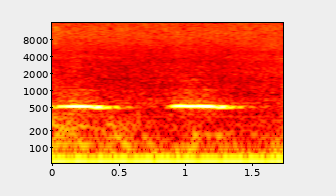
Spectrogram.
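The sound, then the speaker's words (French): An old owl hoots twice at nightfall: two steady, mid-pitched tones, each about half a second long, separated by a short gap and heard alone over a faint low background. “Le dernier ululement du vieux hibou”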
